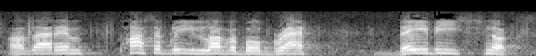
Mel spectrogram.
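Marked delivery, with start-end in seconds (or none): none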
